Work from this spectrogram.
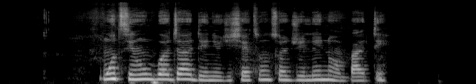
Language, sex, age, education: Yoruba, female, 15-29, tertiary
